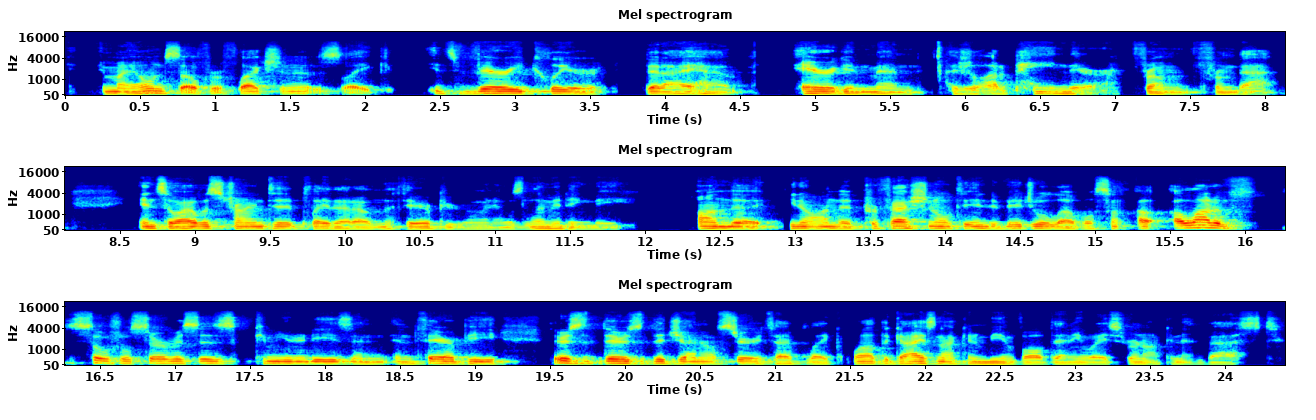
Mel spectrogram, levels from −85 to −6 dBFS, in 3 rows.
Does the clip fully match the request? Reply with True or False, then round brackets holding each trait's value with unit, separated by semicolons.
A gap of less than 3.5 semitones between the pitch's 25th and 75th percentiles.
True (2.4 semitones)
